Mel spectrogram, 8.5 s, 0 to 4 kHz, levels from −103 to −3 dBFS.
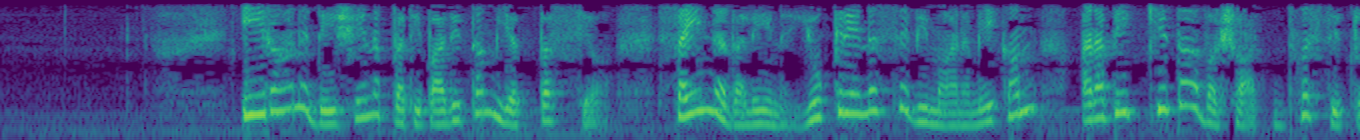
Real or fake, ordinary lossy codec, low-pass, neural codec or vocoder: real; none; 3.6 kHz; none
